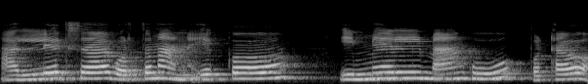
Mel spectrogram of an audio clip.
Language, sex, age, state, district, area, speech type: Odia, female, 60+, Odisha, Khordha, rural, read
